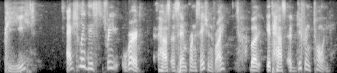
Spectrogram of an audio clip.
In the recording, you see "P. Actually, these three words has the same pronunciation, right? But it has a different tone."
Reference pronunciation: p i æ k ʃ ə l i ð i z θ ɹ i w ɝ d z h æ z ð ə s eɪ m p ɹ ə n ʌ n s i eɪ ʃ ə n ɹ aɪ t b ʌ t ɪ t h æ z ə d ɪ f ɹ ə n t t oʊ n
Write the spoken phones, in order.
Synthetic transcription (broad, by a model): p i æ k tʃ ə l i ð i s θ ɹ i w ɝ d h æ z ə s eɪ m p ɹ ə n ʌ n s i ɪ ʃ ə n ɹ aɪ t b ʌ t ɪ t h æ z ə d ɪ f ɹ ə n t t oʊ n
